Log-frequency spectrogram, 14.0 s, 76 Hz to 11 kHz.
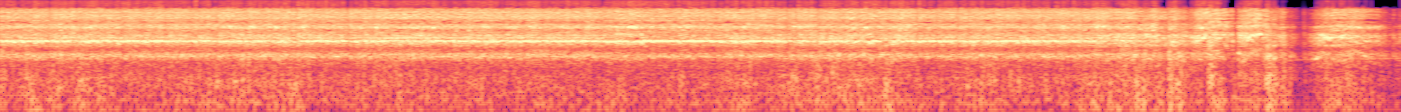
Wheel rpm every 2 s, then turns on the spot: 240, 230, 230, 230, 230, 210, 100.
none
